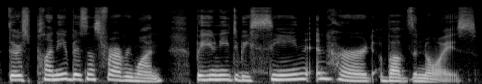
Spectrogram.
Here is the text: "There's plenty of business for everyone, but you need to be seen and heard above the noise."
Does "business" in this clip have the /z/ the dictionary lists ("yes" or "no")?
yes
